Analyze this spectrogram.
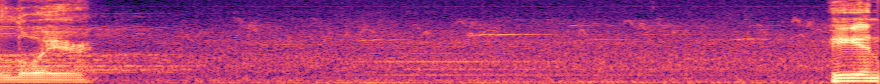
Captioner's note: bell tolling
